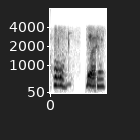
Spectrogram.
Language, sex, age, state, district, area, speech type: Marathi, female, 18-30, Maharashtra, Nagpur, urban, conversation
